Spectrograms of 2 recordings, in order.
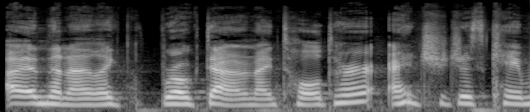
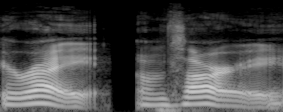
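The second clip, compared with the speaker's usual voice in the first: ordinary delivery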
